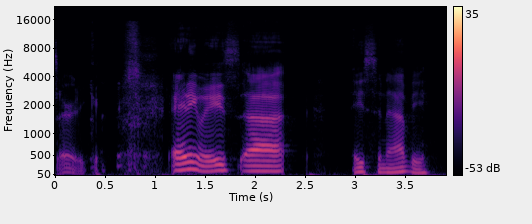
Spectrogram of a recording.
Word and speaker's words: Aysanabee: already good anyways uh asanavi thanks for joining us i'm not sure if i'm saying it right yeah actually actually you're you're you're one of the few people that do most people say yeah most people say asana bee yeah well i'm really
